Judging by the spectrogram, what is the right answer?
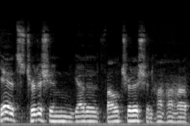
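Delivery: plain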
